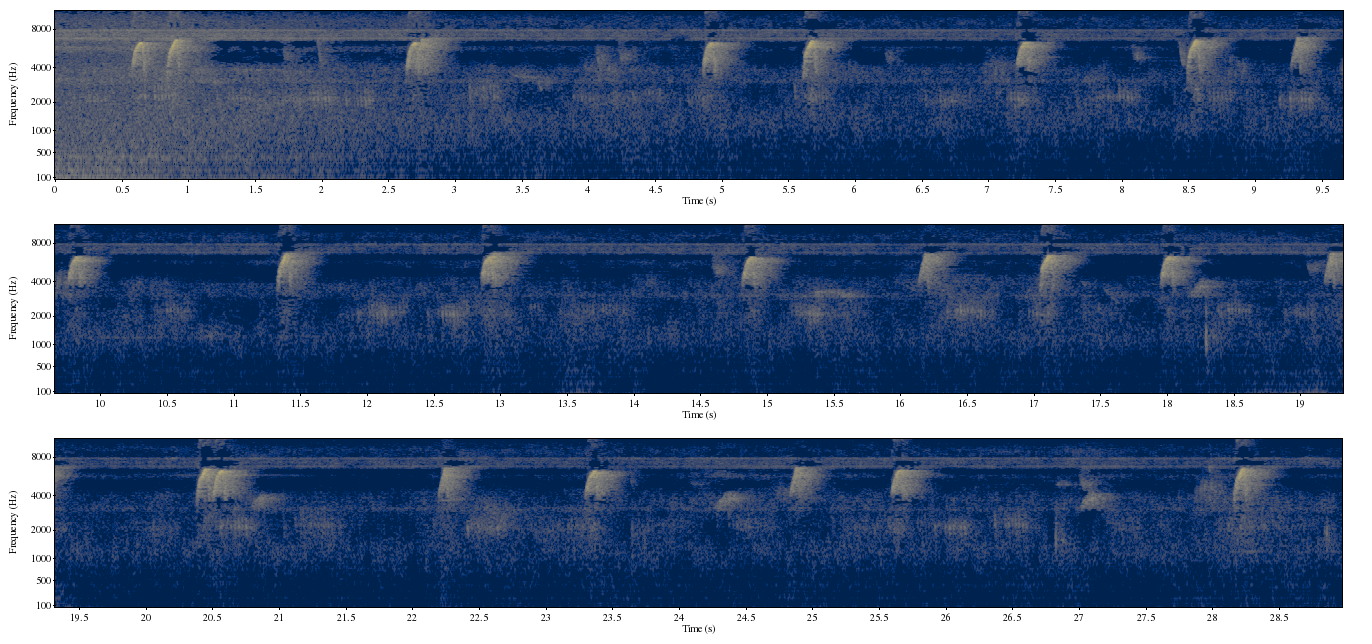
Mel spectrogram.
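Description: A bird's short, high chirp repeated about once a second, over a steady high-pitched whine.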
